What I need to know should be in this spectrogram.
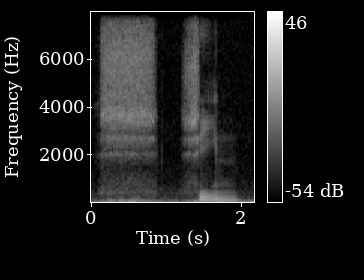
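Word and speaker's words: شين: balls above it and it is pronounced like s h in english sheen shh like this she a tail and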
